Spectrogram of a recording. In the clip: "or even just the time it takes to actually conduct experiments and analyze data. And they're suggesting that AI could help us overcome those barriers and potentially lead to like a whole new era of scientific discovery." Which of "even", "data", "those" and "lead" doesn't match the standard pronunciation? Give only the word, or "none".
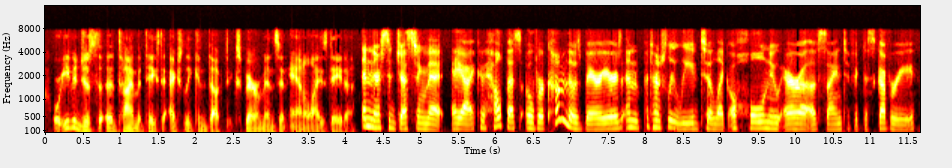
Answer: none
